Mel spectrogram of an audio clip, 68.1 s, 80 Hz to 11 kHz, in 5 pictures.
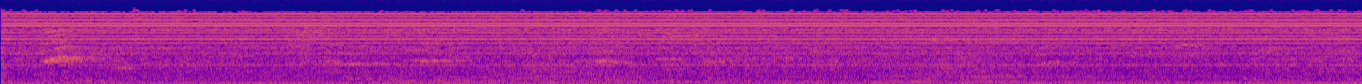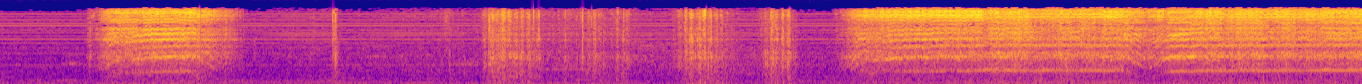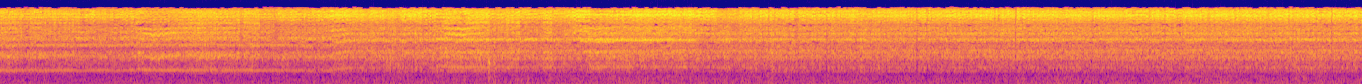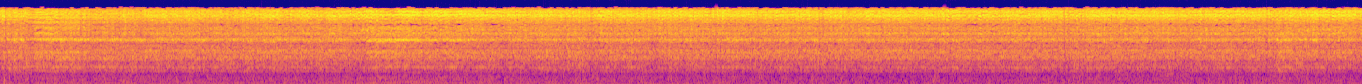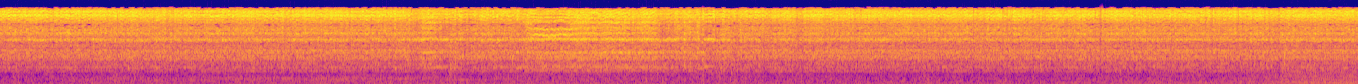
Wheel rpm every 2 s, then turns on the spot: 0, 0, 0, 0, 0, 0, 0, 70, 0, 20, 20, 130, 140, 160, 160, 180, 200, 200, 200, 200, 200, 200, 200, 200, 200, 200, 200, 200, 200, 200, 200, 200, 200, 200.
18-22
